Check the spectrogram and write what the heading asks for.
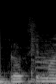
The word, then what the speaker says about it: próximo: Música en la U, América la E y próximo la U en la primera O. Como siguiente punto, palabras sobre esdrújulas. La sílaba tónica antes de la antepenúltima siempre lleva tilde.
